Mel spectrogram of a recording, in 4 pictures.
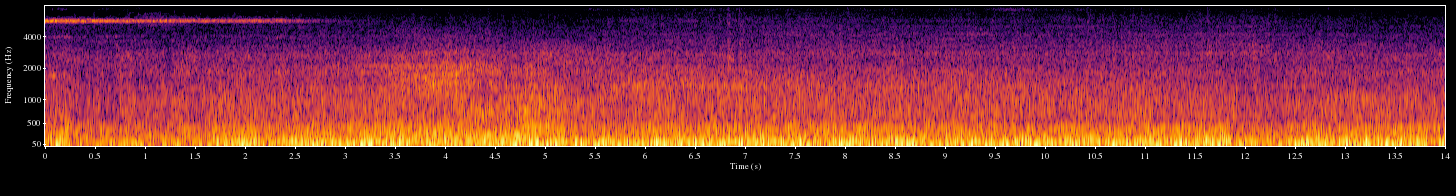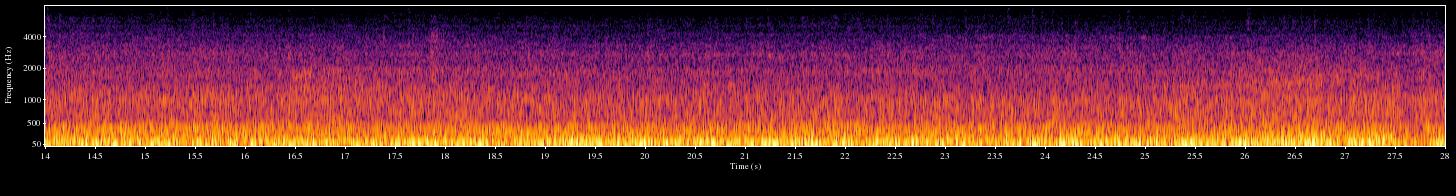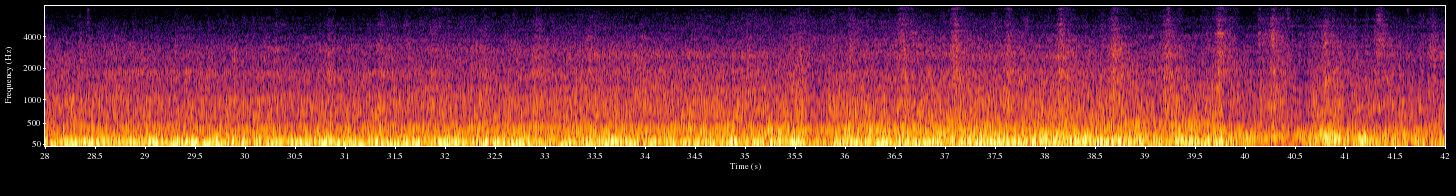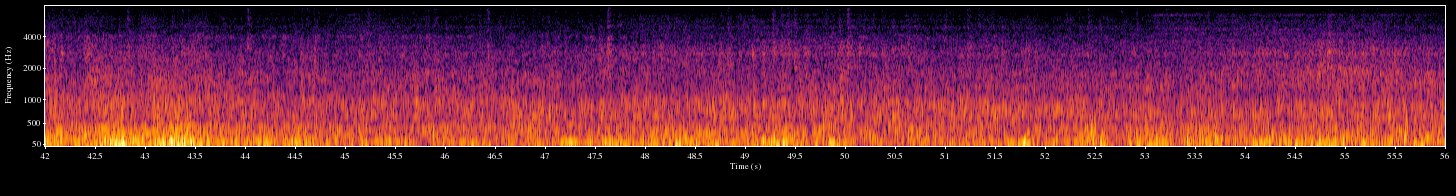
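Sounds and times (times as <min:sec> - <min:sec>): heavy low train rumble: 0:00.0 - 0:56.0
wheel clicks over rail joints: 0:35.2 - 0:44.7.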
